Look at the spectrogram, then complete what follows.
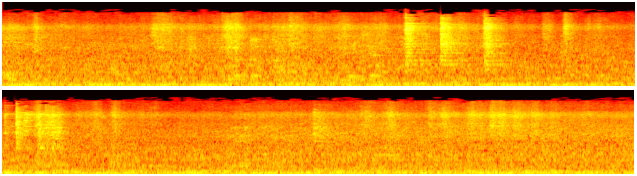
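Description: Steady low rumble of a busy street-food stall, with a metal spatula clinking and scraping on a large flat iron griddle a few times, the sharpest clinks about two to three and a half seconds in.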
